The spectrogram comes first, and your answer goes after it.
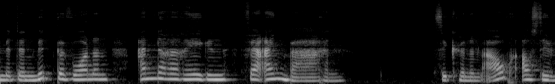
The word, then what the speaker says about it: vereinbaren: 비분리 동사의 경우에는 강세가 요 전철에 오는 게 아니라 요 다음에 오죠. 그래서 vereinbaren 요게 아니라 vereinbaren 이렇게 발음을 해주는 게 맞다.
